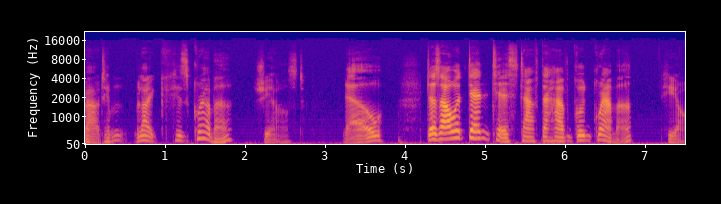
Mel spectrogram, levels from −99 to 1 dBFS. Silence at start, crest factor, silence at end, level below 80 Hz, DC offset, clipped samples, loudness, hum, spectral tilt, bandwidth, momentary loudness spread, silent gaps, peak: 0 s; 24 dB; 0 s; -58 dBFS; under 0.1%; under 0.1%; -26 LUFS; none; -3.5 dB/octave; 17 kHz; 21 LU; none; -4 dBFS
